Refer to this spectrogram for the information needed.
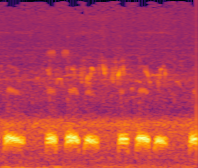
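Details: Spotted dove used as a lure in a singing skill contest, with styles running from sigagap to jergot: short hollow cooing notes at a steady mid pitch, eight in three seconds, in quick pairs and triples over low rumbling background.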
